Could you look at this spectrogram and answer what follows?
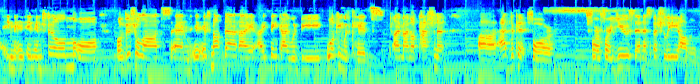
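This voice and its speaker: Bright-voiced woman musician, halting answers. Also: medium pitch, fairly even intonation, muffled recording, soft background music. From Singapore. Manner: thoughtful, hesitant, many fillers and restarts. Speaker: singer-songwriter guest. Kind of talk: casual interview answers.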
